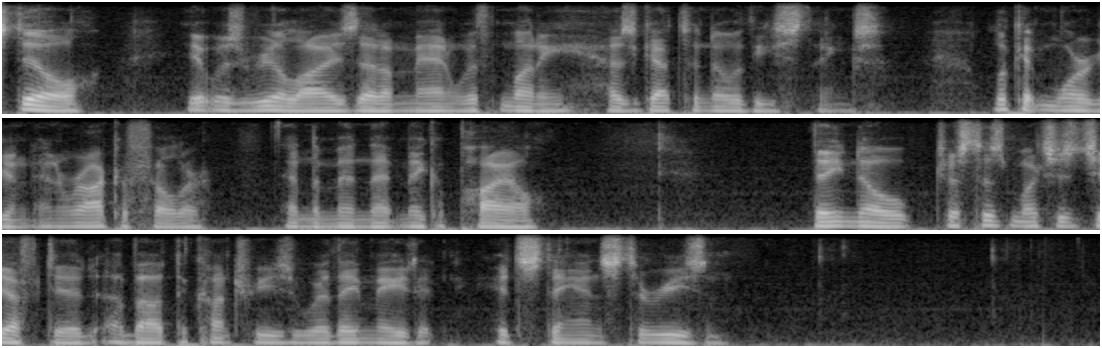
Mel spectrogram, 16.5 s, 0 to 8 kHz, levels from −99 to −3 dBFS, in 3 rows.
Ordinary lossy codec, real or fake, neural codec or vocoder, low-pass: Opus, 24 kbps; real; none; 7.2 kHz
